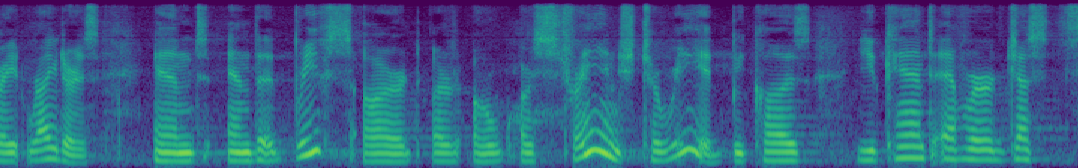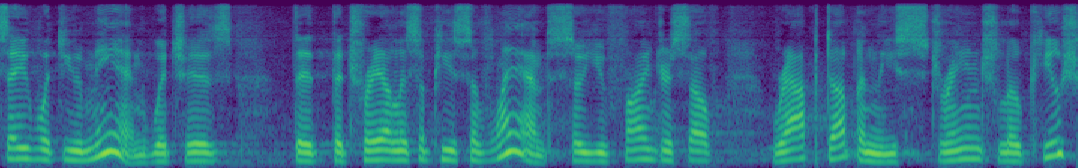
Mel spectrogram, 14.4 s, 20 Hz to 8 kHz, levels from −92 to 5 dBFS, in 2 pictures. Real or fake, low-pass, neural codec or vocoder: fake; 7.2 kHz; codec, 44.1 kHz, 7.8 kbps, DAC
